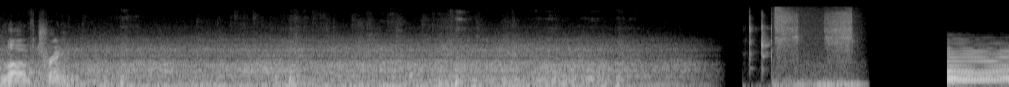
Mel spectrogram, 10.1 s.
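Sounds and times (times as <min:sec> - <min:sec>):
train rumbling by: 0:00.0 - 0:07.2.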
